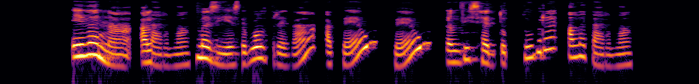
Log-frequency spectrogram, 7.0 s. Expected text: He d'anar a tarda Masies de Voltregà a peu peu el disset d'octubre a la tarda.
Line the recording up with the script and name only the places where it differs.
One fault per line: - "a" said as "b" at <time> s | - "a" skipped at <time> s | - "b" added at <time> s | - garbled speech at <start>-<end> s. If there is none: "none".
none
